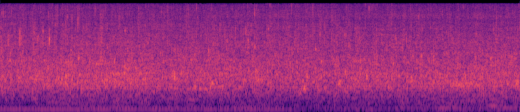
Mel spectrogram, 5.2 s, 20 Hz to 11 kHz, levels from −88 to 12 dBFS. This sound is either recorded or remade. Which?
recorded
